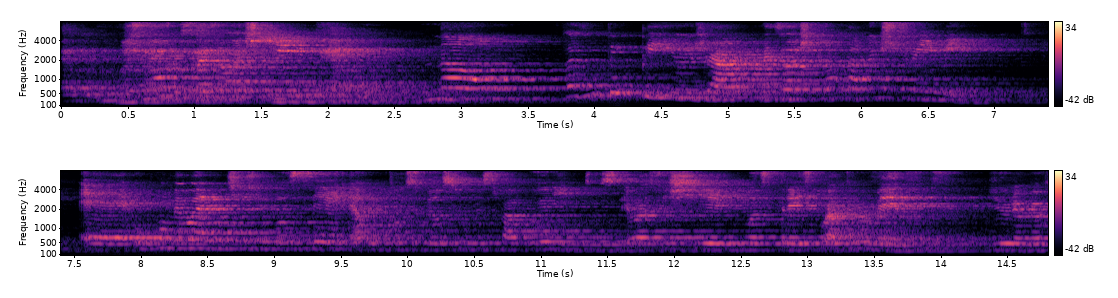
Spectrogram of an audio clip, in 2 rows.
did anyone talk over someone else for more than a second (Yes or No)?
Yes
